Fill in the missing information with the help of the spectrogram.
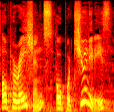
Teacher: the third syllable that's where the stress is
